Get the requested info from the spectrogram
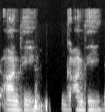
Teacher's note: तो जब चंद्र बिंदु होता है तो इसका अर्थ सिर्फ यही है कि अब वो शब्द या व्यंजन तो स्वर तो वही है, पर वो नाक से बोला जा रहा है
